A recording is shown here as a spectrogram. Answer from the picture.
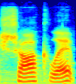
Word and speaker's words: Chocolat: You know, when you see your name written down, it's like chocolate, but then when you say it out loud, you're like, oh, like chocolate. Yeah. It's Right? actually Okay. pronounced chocolat. Chocolat.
